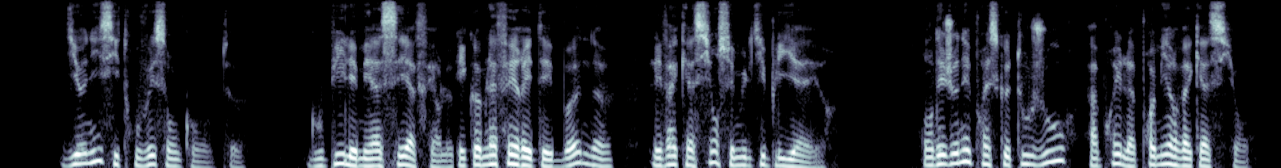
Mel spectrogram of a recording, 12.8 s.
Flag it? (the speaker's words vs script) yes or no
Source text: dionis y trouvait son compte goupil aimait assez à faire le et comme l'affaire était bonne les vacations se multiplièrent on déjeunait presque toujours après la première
no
